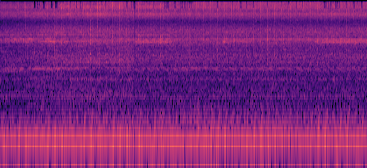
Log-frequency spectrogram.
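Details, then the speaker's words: Cadillac Fleetwood after heater core coolant restriction valve replacement, hard-starting: rough idle with irregular bloop breaking the beat, each bloop a miss; owner suspects OptiSpark distributor fault; misfire at idle. "Every time when you hear that bloop bloop sound, that is a miss."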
